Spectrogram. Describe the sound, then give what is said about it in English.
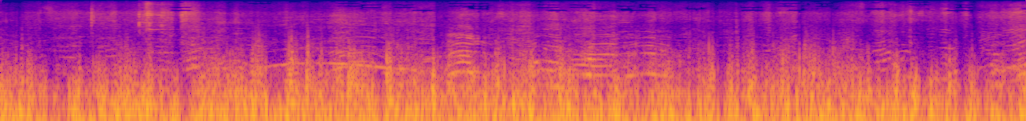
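Loud, steady roar of strong gusting wind from a dust devil at a coach-pitch baseball game in Florida on a windy day, buffeting the microphone, with heavy low rumble throughout and faint voices mixed underneath. “Okay, that's a dirt devil.”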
